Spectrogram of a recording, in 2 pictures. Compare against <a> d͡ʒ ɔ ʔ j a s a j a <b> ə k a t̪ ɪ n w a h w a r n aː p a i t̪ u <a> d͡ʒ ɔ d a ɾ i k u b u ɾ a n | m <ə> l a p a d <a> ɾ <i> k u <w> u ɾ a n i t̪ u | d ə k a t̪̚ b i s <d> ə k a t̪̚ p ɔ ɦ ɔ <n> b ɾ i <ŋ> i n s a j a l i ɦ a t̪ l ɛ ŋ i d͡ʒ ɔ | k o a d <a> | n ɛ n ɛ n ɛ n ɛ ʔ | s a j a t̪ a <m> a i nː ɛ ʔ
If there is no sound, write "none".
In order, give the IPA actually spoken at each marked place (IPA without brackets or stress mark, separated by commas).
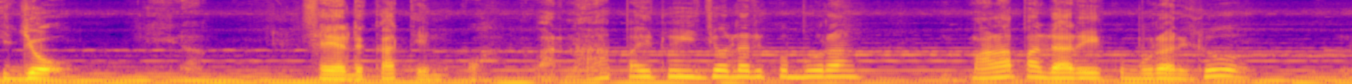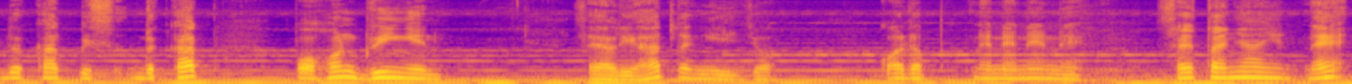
i, d, i, a, a, i, b, d, n, ŋ, a, ɲ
